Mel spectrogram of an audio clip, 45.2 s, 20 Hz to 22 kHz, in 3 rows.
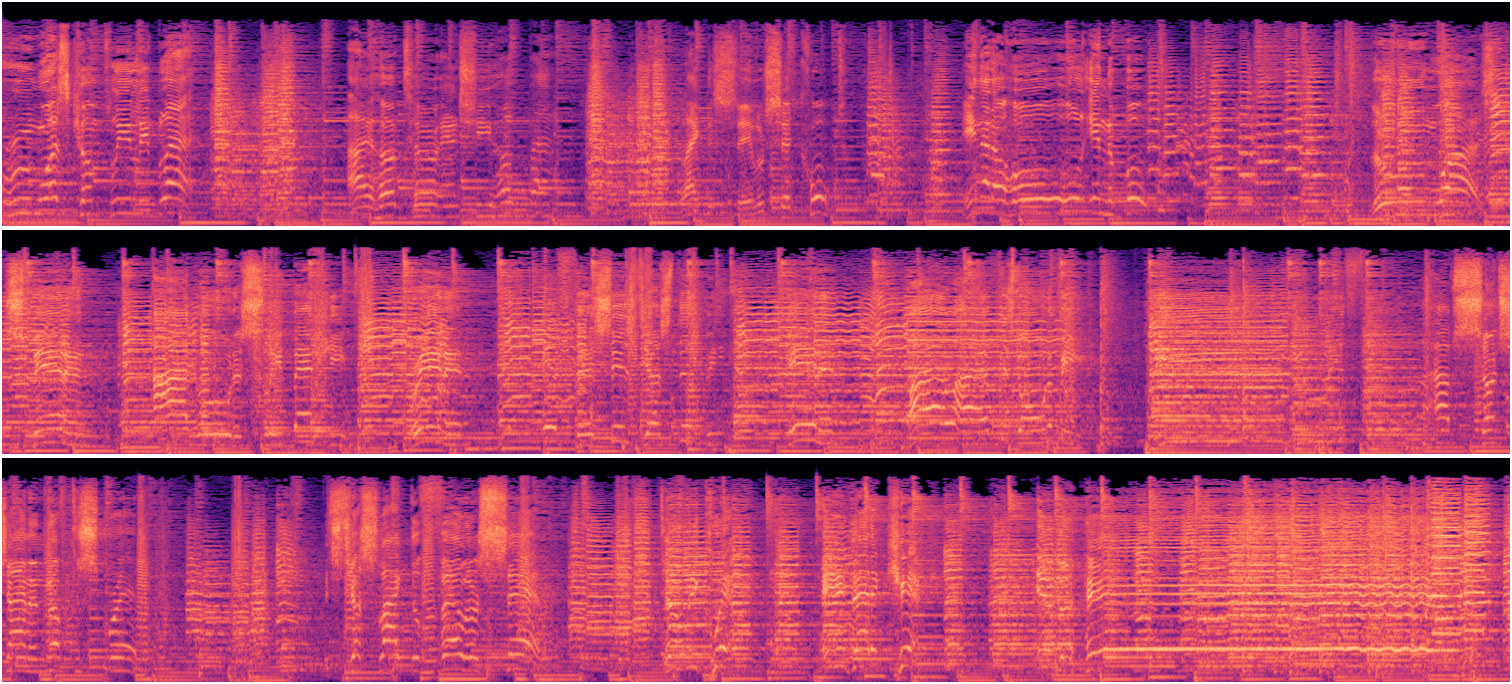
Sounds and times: Swing music: 0.0 - 45.2.

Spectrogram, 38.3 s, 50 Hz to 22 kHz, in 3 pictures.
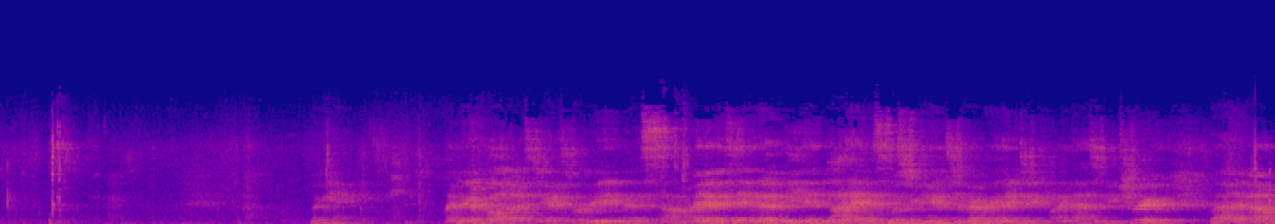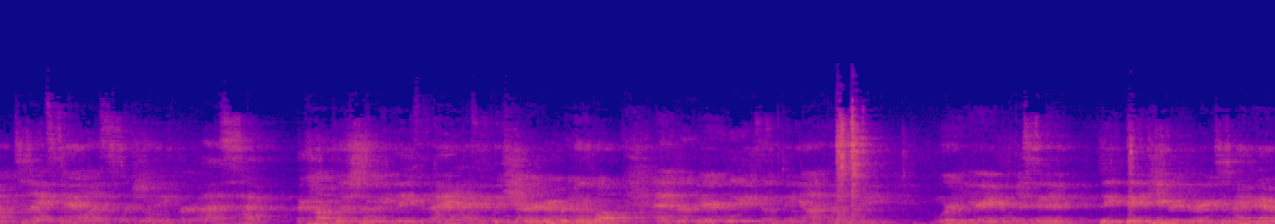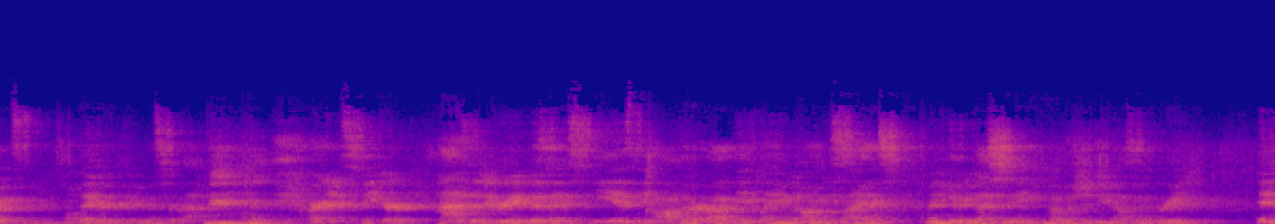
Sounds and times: Female speech, woman speaking: 3.1 - 3.6, 4.4 - 37.5.

